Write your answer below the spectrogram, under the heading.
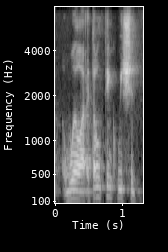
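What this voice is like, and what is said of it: Awful put-on American accent. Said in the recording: “This is me doing an American accent, which is awful.”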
